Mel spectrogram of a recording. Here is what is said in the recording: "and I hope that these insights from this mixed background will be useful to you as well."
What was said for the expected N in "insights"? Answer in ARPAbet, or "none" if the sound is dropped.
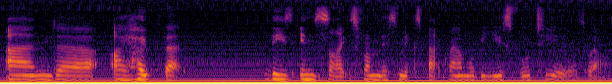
N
